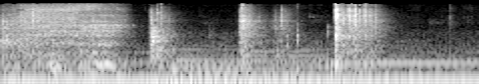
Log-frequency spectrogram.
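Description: Plastic Lego pieces from bag six click and clatter as they are fitted onto a Lego Batmobile build: a few sharp, bright snaps and rattles, spaced apart over a faint steady hum, with no talking.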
